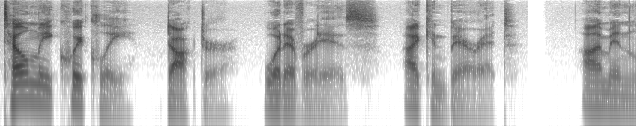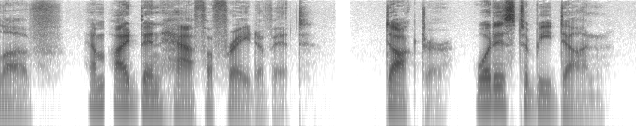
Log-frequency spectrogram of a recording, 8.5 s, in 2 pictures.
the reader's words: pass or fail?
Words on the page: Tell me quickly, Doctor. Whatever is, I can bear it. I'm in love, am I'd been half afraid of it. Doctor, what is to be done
pass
